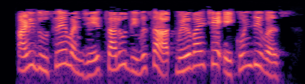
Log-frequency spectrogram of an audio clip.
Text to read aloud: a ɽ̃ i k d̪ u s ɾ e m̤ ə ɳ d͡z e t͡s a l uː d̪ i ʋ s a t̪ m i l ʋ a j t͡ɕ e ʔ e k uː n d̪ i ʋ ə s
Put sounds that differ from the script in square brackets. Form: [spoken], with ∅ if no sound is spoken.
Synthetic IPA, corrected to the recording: a ɽ̃ i [∅] d̪ u s ɾ e m̤ ə ɳ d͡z e t͡s a l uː d̪ i ʋ s a t̪ m i [ɭ] ʋ a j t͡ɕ e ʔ e k uː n d̪ i ʋ ə s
